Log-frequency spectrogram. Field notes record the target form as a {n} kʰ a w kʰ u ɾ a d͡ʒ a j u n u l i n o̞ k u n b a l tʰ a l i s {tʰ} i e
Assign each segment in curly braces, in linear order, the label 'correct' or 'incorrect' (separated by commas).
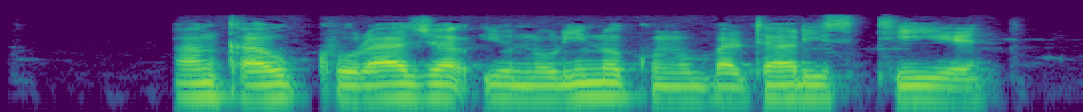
incorrect, correct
